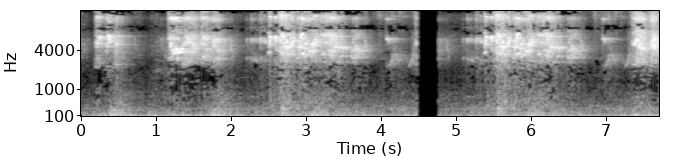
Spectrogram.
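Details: Aviary African lovebirds of opaline, greywing and edge mutations call on an April 2024 morning. Their harsh, high-pitched chattering comes in long sustained bursts, with a brief silent break midway.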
